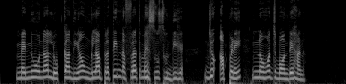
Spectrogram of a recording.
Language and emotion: Punjabi, disgusted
